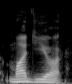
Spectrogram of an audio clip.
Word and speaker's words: Magyar: don't be judgmental here they call themselves uh madur which yeah like actually that's that's another interesting thing because it it is spelled as uh Magyar right but when they are saying I'm not sure they pronounce that a little bit like d so it is really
